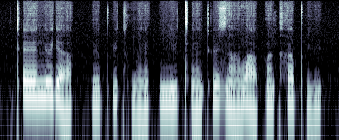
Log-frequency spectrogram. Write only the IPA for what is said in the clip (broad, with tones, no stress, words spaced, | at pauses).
kʼɛː˥nʏː˥ɾʲa˨˩˦ | ʏ˧˥˧pʼy˥tʰwɛ̃˩˥ | ny˧˥˧tʼɛ̃˩˥kʼʏ˥ zã˨˩˦lˠa˨˩˦ pɐ̃˧˥˧kʰɐ˥pʼy˩˥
